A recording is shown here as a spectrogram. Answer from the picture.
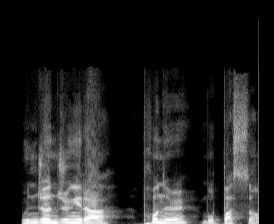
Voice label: neutral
